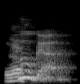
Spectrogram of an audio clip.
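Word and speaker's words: hygge: actually comes from Denmark it's called puga which is spelled as h y g g e you can tell I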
